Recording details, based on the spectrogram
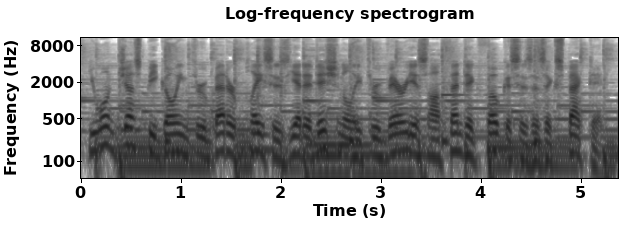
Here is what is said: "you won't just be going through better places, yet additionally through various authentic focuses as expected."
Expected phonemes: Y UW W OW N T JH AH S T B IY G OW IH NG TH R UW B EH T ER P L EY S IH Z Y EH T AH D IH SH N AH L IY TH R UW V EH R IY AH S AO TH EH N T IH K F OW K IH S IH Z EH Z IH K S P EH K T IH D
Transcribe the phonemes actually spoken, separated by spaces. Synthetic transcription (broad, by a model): Y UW W OW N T JH AH S T B IY G OW IH NG TH R UW B EH T ER P L EY S IH Z Y EH T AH D IH SH N L IY TH R UW V EH R IY AH S AO TH EH N T IH K F OW K IH S IH Z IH Z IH K S P EH K T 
